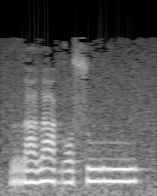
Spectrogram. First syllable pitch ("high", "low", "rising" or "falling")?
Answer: low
